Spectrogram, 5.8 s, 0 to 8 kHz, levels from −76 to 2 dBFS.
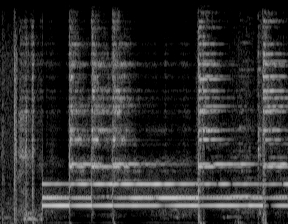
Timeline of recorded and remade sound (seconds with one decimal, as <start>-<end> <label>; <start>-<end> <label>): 0.0-0.4 recorded; 0.4-3.9 remade; 3.9-5.8 recorded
